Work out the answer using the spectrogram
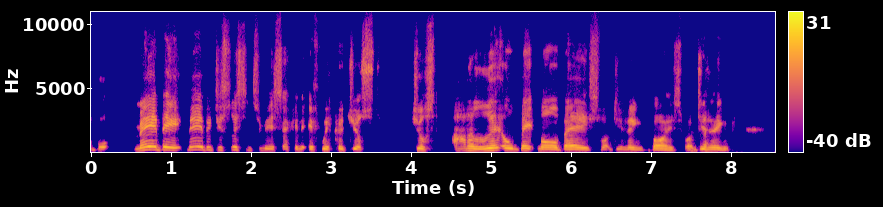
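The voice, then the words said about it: Imitates a Manchester bandmate's accent. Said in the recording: “your bandmate that's from Manchester, what does he sound like? ... He can do a good impression ... I'm doing poorly, right? This is how he talks.”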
